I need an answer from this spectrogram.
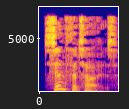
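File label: "synthetize", British English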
